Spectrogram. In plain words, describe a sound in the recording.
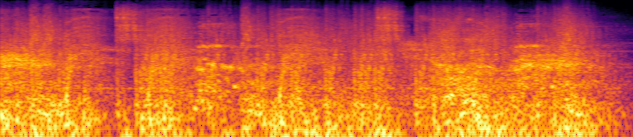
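Game creatures screech and hiss as they clash in battle.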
